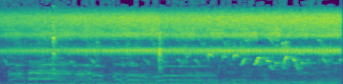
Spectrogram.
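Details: Kutilang emas (a bulbul) singing lively as a master song for training other birds: varied short whistled and warbled phrases, rising and falling, under a steady high insect-like whine and low rumble.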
